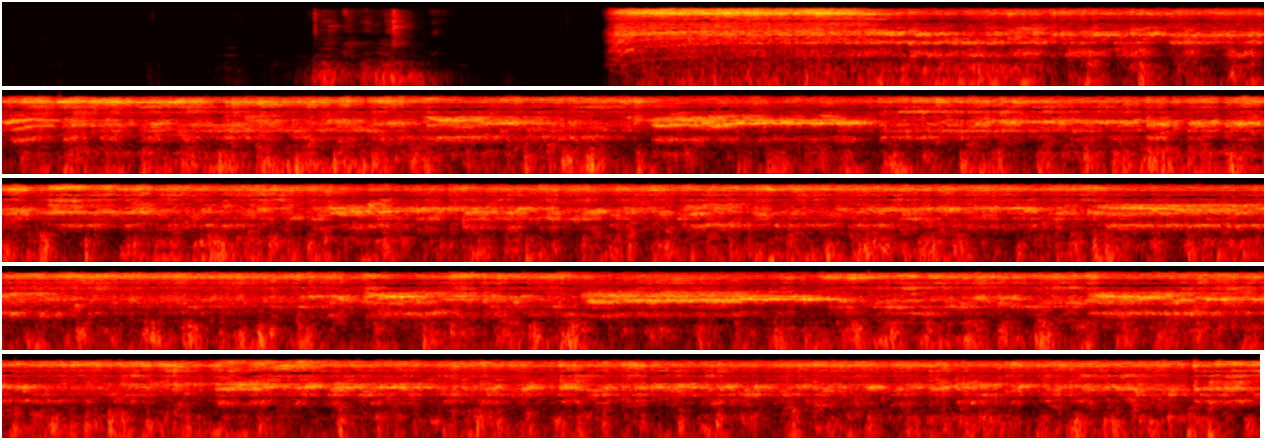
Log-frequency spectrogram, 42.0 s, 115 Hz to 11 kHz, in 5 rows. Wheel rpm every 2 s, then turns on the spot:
0, 10, 140, 160, 210, 230, 220, 230, 230, 230, 230, 230, 220, 230, 220, 230, 220, 230, 230, 230, 230.
none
